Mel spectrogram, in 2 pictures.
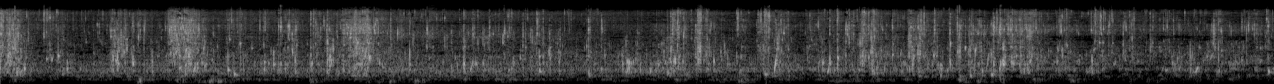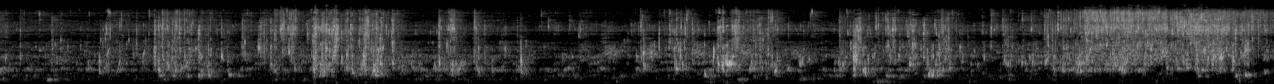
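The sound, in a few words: water coming out through an opening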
